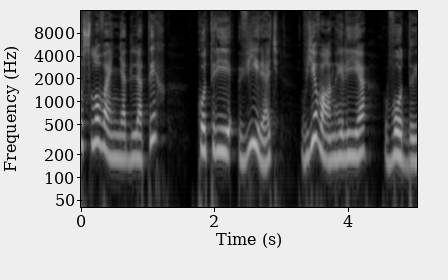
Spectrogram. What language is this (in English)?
Ukrainian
